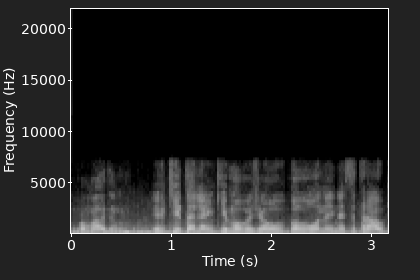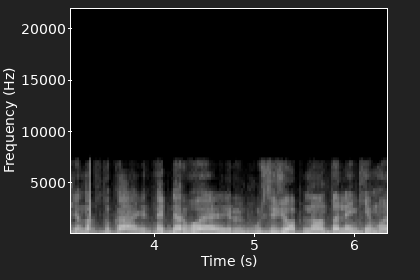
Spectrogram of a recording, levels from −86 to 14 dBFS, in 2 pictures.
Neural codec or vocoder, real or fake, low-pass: codec, 16 kHz, 8 kbps, FreqCodec, smaller model; fake; 7.2 kHz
